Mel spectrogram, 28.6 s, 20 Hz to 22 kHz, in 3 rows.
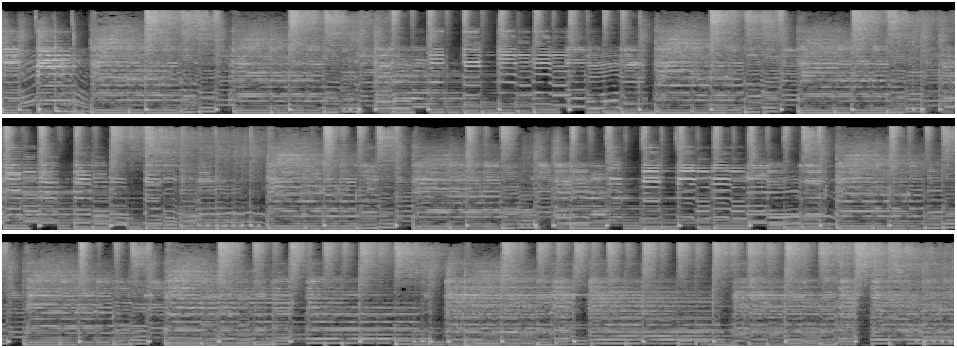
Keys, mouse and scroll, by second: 0.1 ctrl+r, 0.8 a, 0.8 s, 1.8 Tab, 2.7 shift+middle click, 3.0 Tab, 3.8-7.0 typing, 4.2 ctrl+z, 5.4 Tab, 8.6 shift+d, 8.8 shift+z, 10.2 ctrl+s, 10.3 KP_1, 11.0 shift+a, 12.7 KP_0, 14.5 r, 15.0 x, 19.6 ctrl+z, 21.4 shift+a, 23.2 click, 23.2-25.6 typing.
